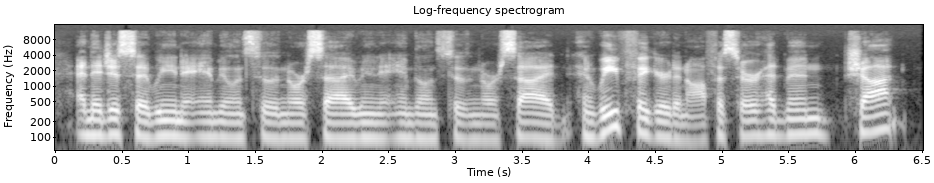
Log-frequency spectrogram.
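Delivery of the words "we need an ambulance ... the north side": usual speaking voice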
